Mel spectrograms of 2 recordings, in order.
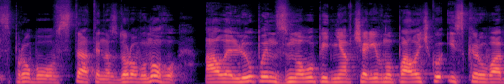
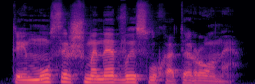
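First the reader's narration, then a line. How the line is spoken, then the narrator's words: Calm. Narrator (Ukrainian): спокійно промовив Люпин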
